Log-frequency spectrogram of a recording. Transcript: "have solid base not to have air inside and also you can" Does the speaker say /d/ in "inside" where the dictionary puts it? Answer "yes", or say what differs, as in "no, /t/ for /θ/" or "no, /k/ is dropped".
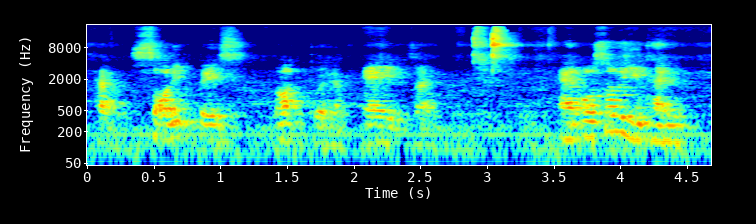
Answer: no, /d/ is dropped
